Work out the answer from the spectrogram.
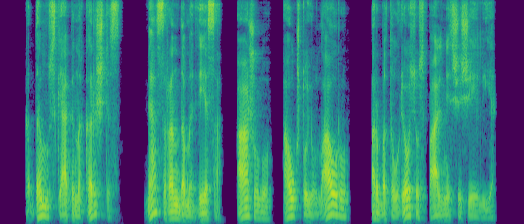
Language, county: Lithuanian, Kaunas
